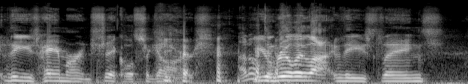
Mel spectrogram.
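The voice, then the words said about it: Put-on Southern US accent. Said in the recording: “Is that an Alabama accent? ... Alabama's not quite like that ... maybe South Carolina right there ... Some Louisiana in there.”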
